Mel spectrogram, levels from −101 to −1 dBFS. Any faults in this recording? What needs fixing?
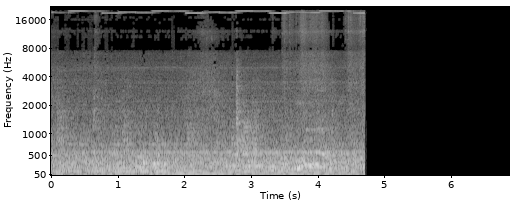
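Audio dropout to silence from 4.71 s to the end: the sound cuts off mid-flow into silence, a flat waveform and blank spectrogram with no room tone, likely from a lost input connection. Secure cables and monitor input levels while recording.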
